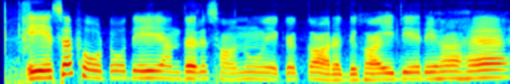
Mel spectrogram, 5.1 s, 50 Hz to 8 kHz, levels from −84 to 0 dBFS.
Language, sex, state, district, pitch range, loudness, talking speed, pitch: Punjabi, female, Punjab, Kapurthala, 175-205 Hz, -16 LUFS, 130 wpm, 190 Hz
